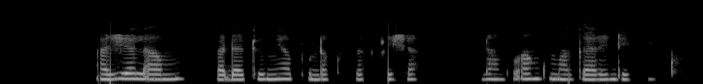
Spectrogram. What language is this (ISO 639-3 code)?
dav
